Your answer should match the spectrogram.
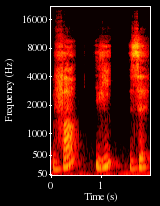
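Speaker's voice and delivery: valise very slowly, va-li-se; teacher breaking valise into pieces; split into syllables. Shown as a demonstration. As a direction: leave a gap after each syllable of valise. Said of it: "contient trois syllabes".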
